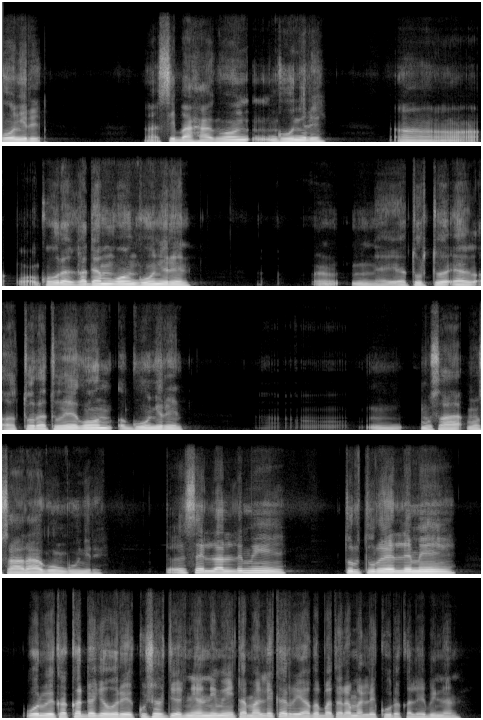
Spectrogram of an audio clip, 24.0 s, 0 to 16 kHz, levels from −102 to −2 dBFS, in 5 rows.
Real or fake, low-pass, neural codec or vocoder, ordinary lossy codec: real; 14.4 kHz; none; none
